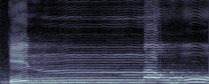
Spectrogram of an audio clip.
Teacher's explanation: Tahan bacaan in, tekan innahu hu masilah qasirah satu alif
